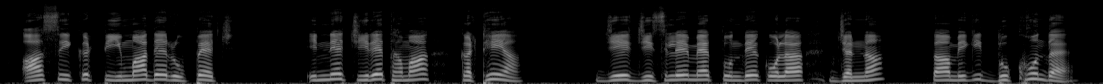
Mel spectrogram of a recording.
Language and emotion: Dogri, sad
